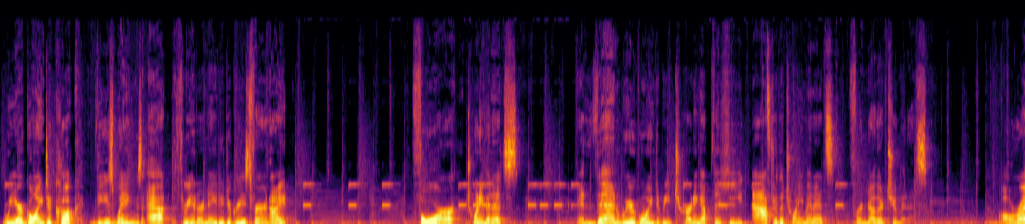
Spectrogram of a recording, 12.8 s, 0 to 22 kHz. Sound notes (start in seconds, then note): 4.3 soft music; 5.6 fryer buttons beeping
